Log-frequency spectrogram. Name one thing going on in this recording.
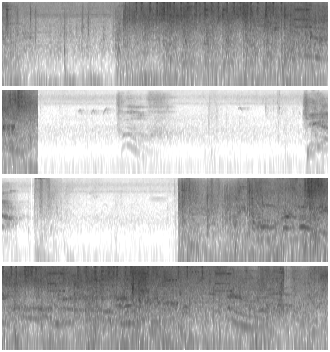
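A weapon fires rapid electric blasts.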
